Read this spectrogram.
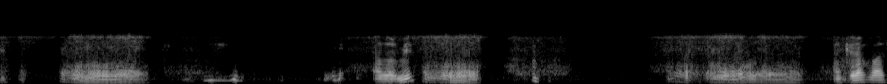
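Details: Loud, rumbling, voiced snores recurring about every three seconds, roughly 20 breaths a minute, with softer breathing noises between them: snoring.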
